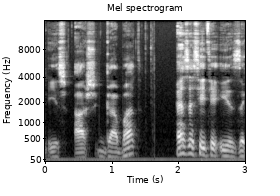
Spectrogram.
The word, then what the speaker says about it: Ashgabat: The current spelling and pronunciation is Ashgabat, and the city is the capital of independent country Turkmenistan.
